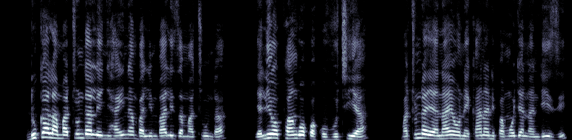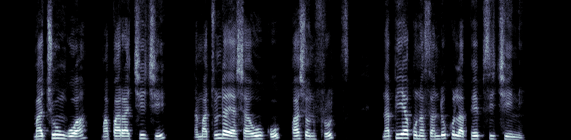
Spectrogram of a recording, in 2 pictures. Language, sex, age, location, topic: Swahili, male, 25-35, Kisumu, finance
